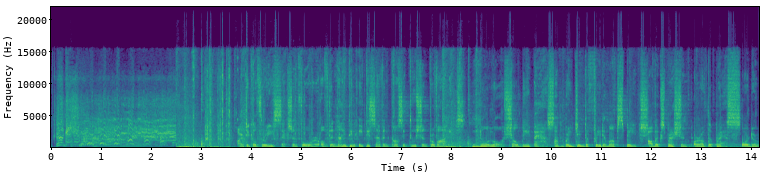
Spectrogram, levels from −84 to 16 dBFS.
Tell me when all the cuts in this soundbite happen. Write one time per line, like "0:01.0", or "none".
0:02.5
